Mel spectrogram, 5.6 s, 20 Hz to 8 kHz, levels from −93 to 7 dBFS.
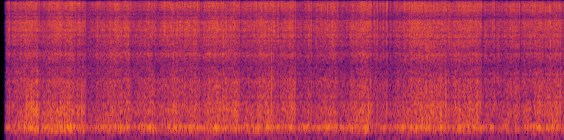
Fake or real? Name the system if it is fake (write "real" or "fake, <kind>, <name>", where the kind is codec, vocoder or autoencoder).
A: real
